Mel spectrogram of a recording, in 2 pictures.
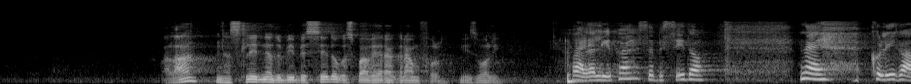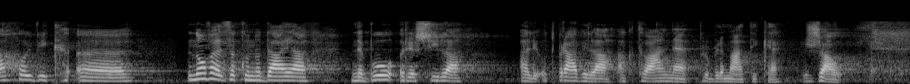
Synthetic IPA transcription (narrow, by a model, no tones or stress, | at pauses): xʋaːlanasleːd̪nad̪ɔbibɛseːd̪ɔɡɔspaʋeːɾaɡɾamfɔ̰lḭzʋoːli | xʋaːlaljeːpaz̥abɛseːd̪ɔ | nɛkɔleːɡaxɔjʋik | nɔːʋazakɔnɔd̪aːjanɛboɾɛʃiːla | aliʔɔt̪pɾaːʋilaʔakt̪uaːlnɛpɾɔblɛma̰ːt̪ikʰɛ | ʒa̰w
